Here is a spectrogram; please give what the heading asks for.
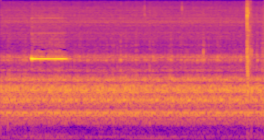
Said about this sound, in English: Driver buzzer.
